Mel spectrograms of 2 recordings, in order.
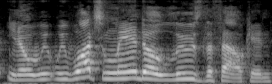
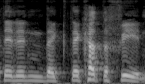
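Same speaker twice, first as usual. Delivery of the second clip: ordinary delivery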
